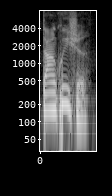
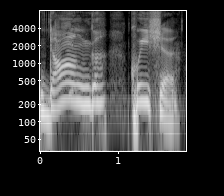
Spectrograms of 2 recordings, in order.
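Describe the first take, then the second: First: Said quickly, with no G sound after Don. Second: The G sound is clearly pronounced after Don. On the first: "But if you say it fast, the G disappears" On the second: "You want me to pronounce that?"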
